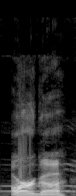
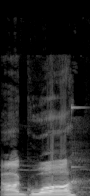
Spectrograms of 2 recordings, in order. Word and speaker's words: Arqa: second half of Arqa, which I've been accidentally mispronouncing Agua. I mean, I know it sounds like Aqua, but it's not. It's Arqa. Did I just call it Arqa now? It's Arqa with a Q.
